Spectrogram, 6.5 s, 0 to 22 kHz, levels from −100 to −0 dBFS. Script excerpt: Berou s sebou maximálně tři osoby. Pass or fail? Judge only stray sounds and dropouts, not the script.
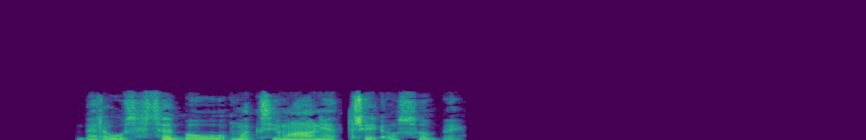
pass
